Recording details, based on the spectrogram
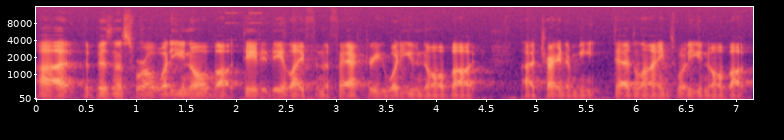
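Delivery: plain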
